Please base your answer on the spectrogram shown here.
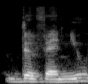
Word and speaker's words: devenu: यहाँ पे बस एक छोटा सा प्रोनाउंसिएशन में वो है द वेन्यू know द वेन्यू The venue.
